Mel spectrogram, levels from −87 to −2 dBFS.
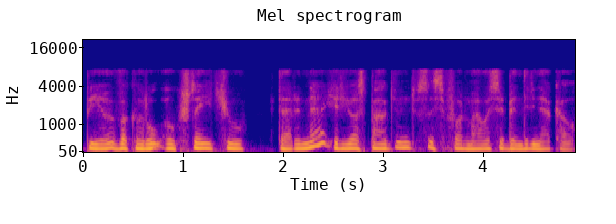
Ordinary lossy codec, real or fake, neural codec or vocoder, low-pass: Opus, 64 kbps; fake; codec, 16 kHz, 1.1 kbps, Voila-Tokenizer; 7.2 kHz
